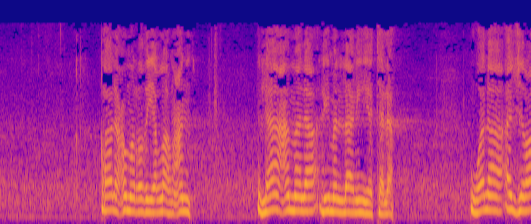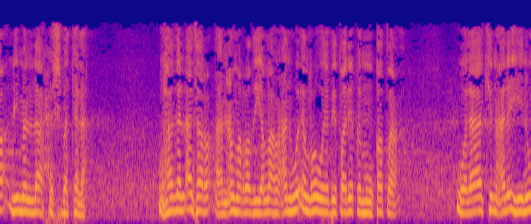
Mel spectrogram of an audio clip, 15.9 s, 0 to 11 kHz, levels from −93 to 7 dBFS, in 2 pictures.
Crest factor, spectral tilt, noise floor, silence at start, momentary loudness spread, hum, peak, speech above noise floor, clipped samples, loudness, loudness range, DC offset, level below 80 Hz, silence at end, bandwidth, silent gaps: 14 dB; -6 dB/octave; -35 dBFS; 0 s; 21 LU; none; -4 dBFS; 20 dB; under 0.1%; -16 LUFS; 3 LU; under 0.1%; -52 dBFS; 0 s; 8 kHz; none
